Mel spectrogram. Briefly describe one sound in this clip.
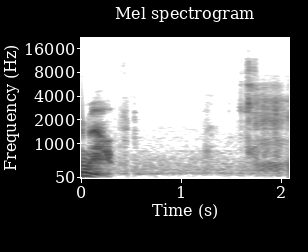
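A man crunches on a cracker.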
